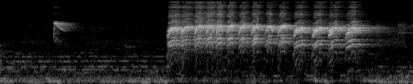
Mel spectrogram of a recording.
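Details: Greater green leafbird giving one short sharp note, then after a pause a sustained, loud, high warbling trill of quickly repeated rich notes lasting about two seconds, with faint low rumble behind.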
